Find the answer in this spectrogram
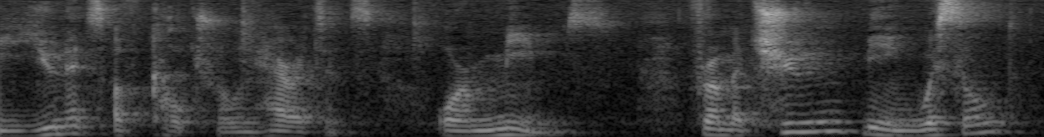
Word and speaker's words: meme: us the word mime, but he shortened it to make it rhyme with gene. For Dawkins, a great many things could be units of cultural inheritance, or memes, from a tune being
